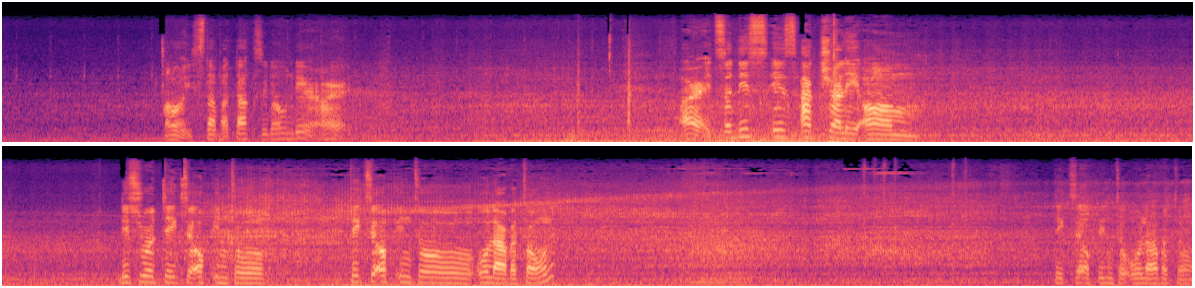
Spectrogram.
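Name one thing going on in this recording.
A car engine hums steadily with tyres rolling on the road.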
